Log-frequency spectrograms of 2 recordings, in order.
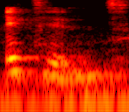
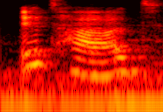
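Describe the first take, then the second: First: It is contracted, with a schwa before d. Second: Both words are said in full.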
